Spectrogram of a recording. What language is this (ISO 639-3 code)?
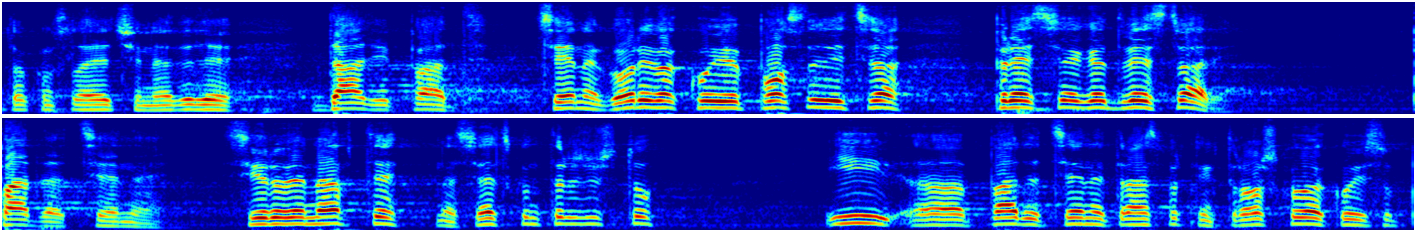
srp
